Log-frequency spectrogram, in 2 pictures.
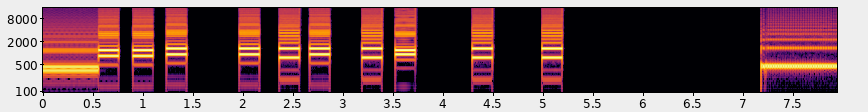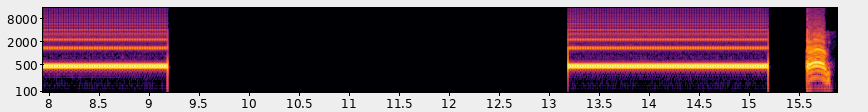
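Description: For a 'War of the Roses' call, a quick series of touch-tone keypad beeps dials a boyfriend's number, followed by two long, steady ringback tones separated by silence, loud and clear with no talking.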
